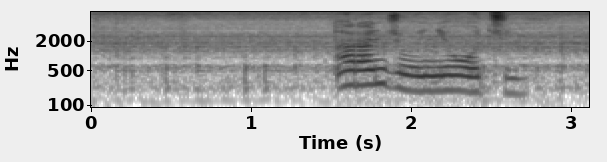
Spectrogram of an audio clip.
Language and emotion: Russian, neutral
